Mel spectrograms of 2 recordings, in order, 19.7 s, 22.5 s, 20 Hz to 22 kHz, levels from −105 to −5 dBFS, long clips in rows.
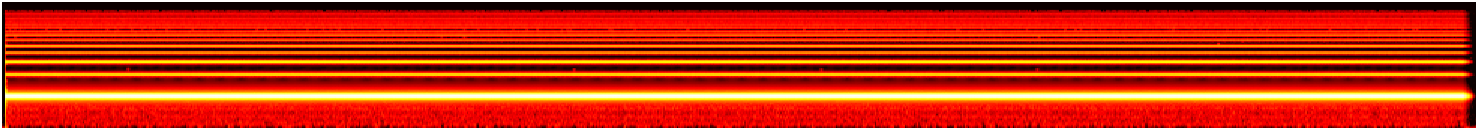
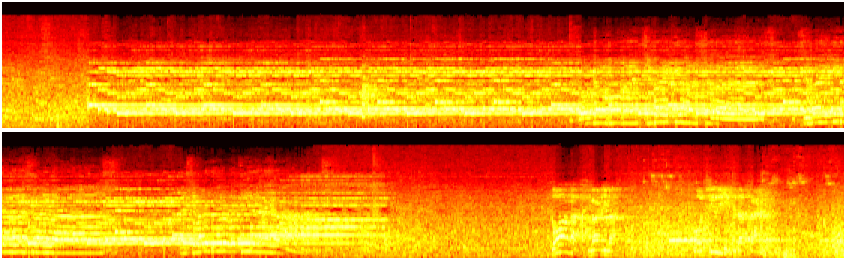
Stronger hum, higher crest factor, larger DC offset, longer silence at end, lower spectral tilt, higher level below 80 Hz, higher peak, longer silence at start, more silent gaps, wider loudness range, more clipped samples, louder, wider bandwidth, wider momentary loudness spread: neither; about the same, 6 dB vs 10 dB; neither; about the same, 0.1 s vs 0 s; second, 4 dB/octave vs -5.5 dB/octave; second, -74 dBFS vs -50 dBFS; about the same, -4 dBFS vs -4 dBFS; about the same, 0.05 s vs 0 s; neither; second, 0 LU vs 6 LU; neither; first, -8 LUFS vs -14 LUFS; first, 12 kHz vs 9.2 kHz; second, 0 LU vs 13 LU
